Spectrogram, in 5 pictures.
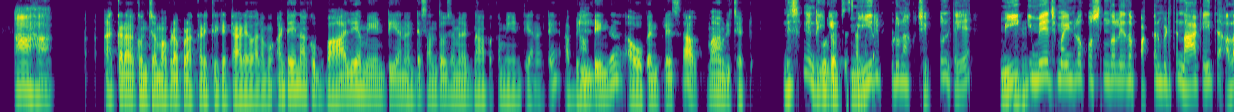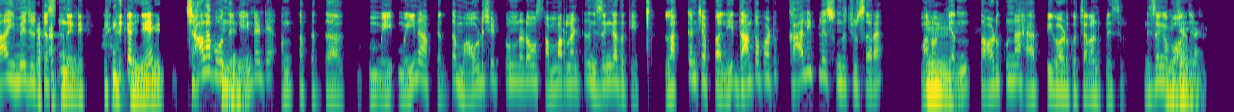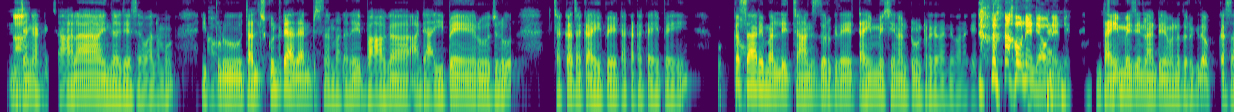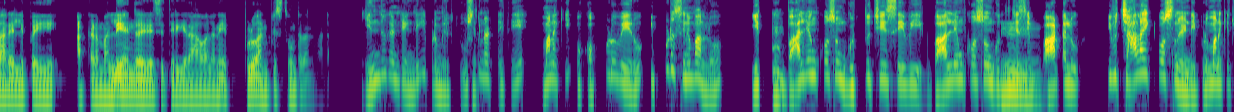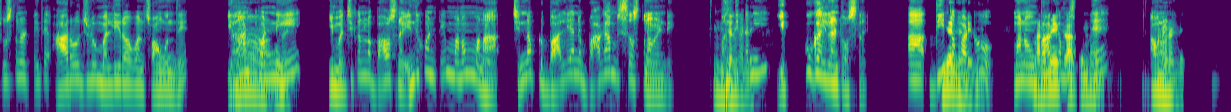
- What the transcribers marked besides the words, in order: other background noise; in English: "బిల్డింగ్"; in English: "ఓపెన్ ప్లేస్"; tapping; in English: "ఇమేజ్ మైండ్‌లోకి"; in English: "ఇమేజ్"; laugh; chuckle; in English: "మెయిన్, మెయిన్"; in English: "సమ్మర్‌లో"; lip smack; in English: "లక్"; in English: "ప్లేస్"; in English: "హ్యాపీగా"; in English: "ప్లేస్‌లో"; in English: "ఎంజాయ్"; in English: "ఛాన్స్"; in English: "టైమ్ మెషిన్"; in English: "టైమ్ మెషిన్"; laughing while speaking: "అవునండి, అవునండి"; in English: "ఎంజాయ్"; other noise; in English: "సాంగ్"; in English: "మిస్"
- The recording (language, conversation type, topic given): Telugu, podcast, మీ బాల్యంలో మీకు అత్యంత సంతోషాన్ని ఇచ్చిన జ్ఞాపకం ఏది?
